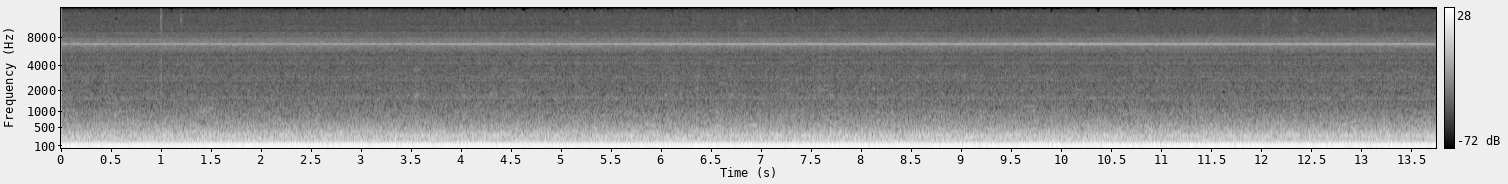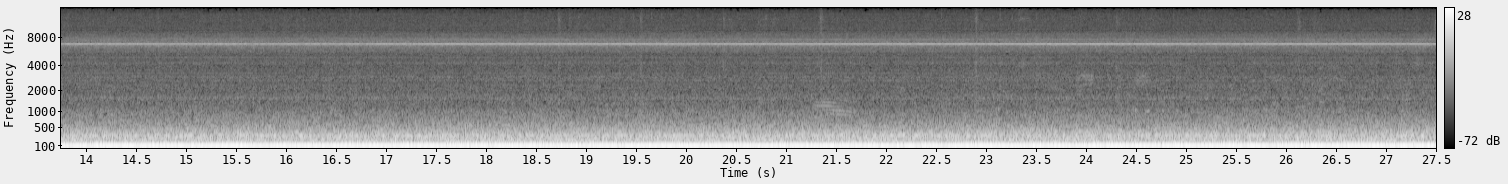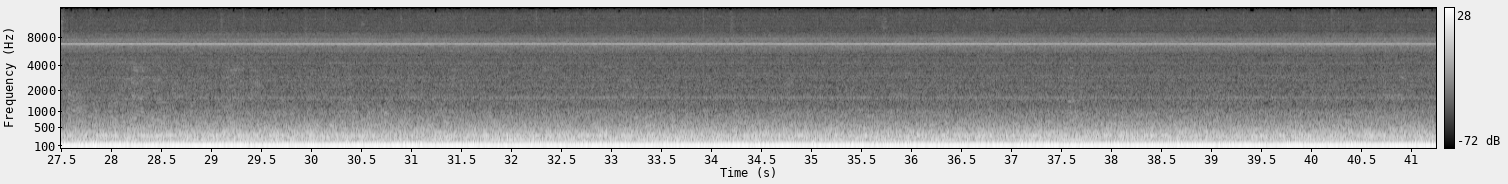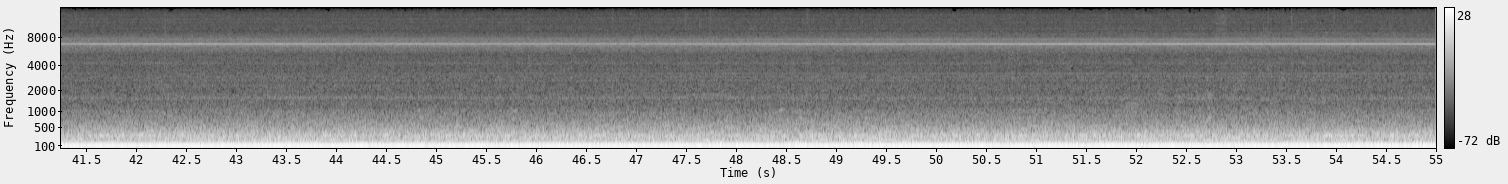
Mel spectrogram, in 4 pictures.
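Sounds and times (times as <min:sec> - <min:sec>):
turboprop engine cabin drone: 0:00.0 - 0:55.0
faint high whine: 0:19.0 - 0:38.7.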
